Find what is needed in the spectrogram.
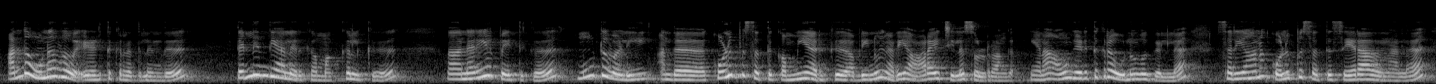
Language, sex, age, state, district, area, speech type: Tamil, female, 30-45, Tamil Nadu, Salem, urban, spontaneous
